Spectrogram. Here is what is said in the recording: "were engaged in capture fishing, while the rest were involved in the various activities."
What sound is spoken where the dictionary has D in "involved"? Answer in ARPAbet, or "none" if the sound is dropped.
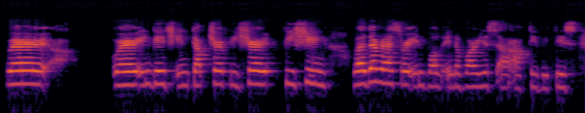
D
